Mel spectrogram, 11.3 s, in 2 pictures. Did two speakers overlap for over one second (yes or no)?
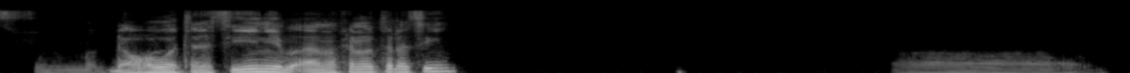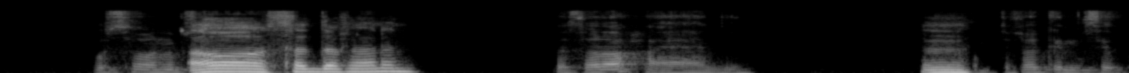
no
